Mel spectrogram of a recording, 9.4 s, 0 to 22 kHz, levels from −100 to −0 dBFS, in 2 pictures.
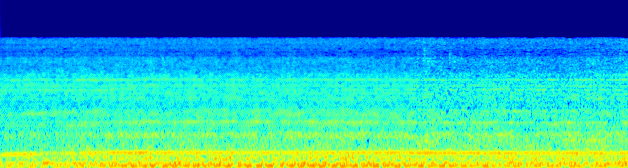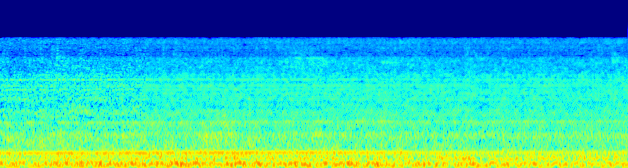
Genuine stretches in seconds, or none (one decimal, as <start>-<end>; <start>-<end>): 3.1-5.8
